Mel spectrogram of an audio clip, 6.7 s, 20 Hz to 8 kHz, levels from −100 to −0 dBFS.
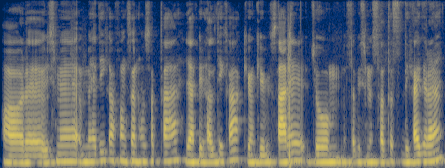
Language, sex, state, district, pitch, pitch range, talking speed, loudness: Hindi, male, Bihar, Patna, 135 Hz, 130-145 Hz, 195 wpm, -21 LUFS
